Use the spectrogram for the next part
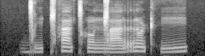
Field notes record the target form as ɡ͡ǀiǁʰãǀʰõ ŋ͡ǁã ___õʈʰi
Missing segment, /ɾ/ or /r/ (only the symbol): r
